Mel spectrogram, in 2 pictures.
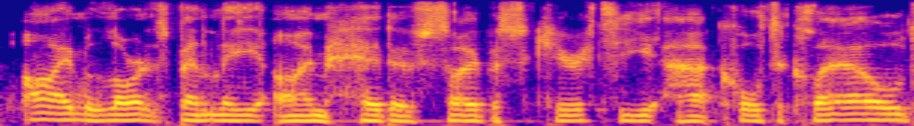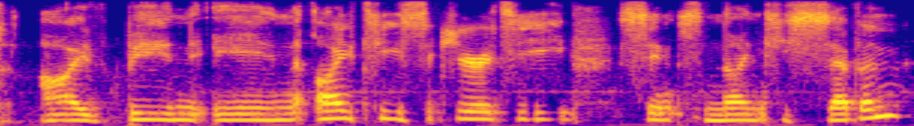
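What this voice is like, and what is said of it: Southern English accent, not northern. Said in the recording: “As you can probably tell by my accent, I am not natively from up north, but I've now been living up north longer than I was ever down south.”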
